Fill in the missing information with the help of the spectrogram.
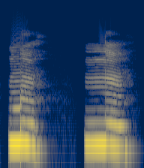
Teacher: Bular burunda bu tovushlarni aytayotganimizda burundan chiqadi-da havo. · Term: burun tovushlari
